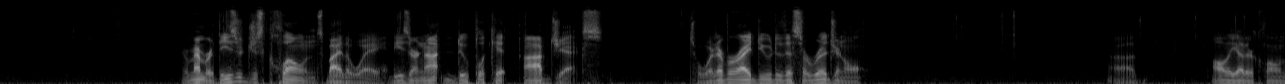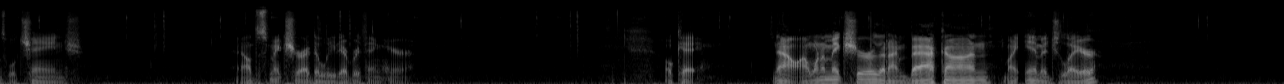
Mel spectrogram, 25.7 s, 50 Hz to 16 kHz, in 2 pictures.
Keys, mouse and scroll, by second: 8.1-9.2 drag, 9.9 Delete, 11.3 click, 12.2 click, 13.1 click, 14.3 Delete, 14.9-15.7 drag, 15.9 Delete, 16.9-17.5 drag, 18.1 Delete, 20.0 click, 21.3 click, 22.6 click, 23.3 click, 24.7 click.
